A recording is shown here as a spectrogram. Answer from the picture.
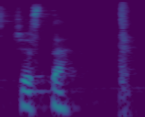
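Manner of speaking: quiet "t" with breath, no voice; voiceless "t" alone; isolated t sound. Shown as a demonstration. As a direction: tap out the "t" softly. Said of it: "the T sound has no voice".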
